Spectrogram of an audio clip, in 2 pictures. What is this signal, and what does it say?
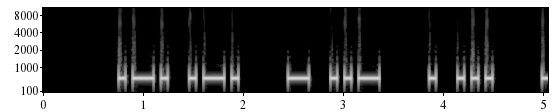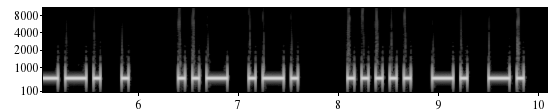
Morse code, heard as a keyed tone, about 17 wpm, 600 Hz. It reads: RR TU ES GE UR 5NN
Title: SOTA QSO Practice 17wpm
